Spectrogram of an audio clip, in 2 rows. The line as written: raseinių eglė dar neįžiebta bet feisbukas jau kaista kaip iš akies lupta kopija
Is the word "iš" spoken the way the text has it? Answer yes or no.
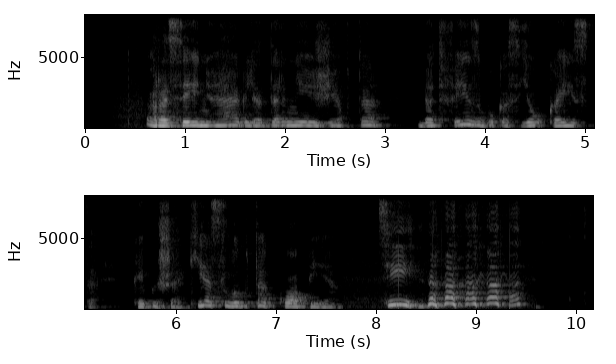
yes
